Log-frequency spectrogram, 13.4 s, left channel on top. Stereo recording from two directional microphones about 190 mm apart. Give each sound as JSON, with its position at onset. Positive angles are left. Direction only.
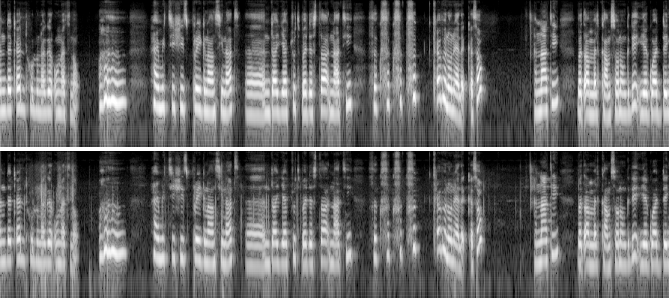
{"t": 0.0, "sound": "speech", "side_deg": 20}
{"t": 0.5, "sound": "a woman's voice", "side_deg": 5}
{"t": 3.0, "sound": "speech", "side_deg": 20}
{"t": 4.4, "sound": "a woman's voice", "side_deg": 0}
